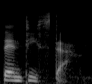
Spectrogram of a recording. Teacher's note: this is not a very hard abrupt sound like d but it's more of a tap of the tongue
